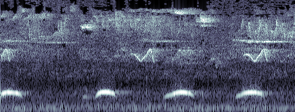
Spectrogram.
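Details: Pigeon calling four low, arched coos spaced about every one and a half seconds, with faint high bird twitters in the background.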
